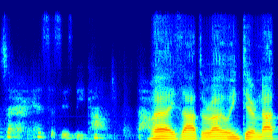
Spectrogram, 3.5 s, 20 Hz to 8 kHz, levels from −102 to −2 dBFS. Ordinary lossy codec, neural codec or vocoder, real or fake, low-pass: none; codec, 16 kHz, 0.5 kbps, X-Codec, HuBERT features, trained on LibriSpeech; fake; 7.2 kHz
